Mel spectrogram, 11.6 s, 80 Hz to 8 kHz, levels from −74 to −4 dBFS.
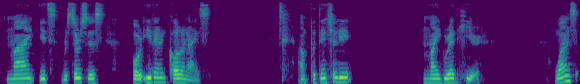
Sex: male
